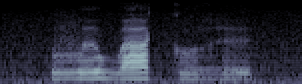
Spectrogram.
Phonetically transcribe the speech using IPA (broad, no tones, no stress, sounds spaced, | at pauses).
β ə w a k ʊ ɦ ɘ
